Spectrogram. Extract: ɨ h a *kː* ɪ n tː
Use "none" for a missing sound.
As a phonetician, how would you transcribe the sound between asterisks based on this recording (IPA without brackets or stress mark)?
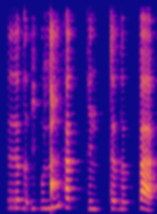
kː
